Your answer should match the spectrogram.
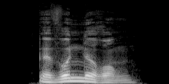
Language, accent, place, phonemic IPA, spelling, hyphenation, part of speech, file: German, Germany, Berlin, /bəˈvʊndəʁʊŋ/, Bewunderung, Be‧wun‧de‧rung, noun, De-Bewunderung.ogg
- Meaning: admiration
